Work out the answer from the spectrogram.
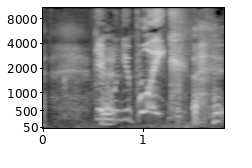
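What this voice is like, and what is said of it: Put-on Buckinghamshire accent. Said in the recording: “It sounds like you're trying to say bike in a funny accent. ... In a Bucks accent”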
